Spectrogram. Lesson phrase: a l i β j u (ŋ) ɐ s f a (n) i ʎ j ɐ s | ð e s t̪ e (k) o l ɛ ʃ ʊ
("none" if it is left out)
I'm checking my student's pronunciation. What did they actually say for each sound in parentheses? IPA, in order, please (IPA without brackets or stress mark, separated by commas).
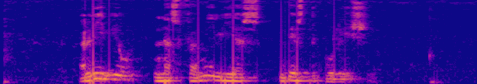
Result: n, m, k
